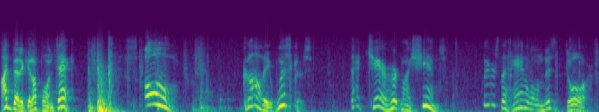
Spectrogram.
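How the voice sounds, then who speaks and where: An actor playing an eager, curious boy radio operator with excitable exclamations in a 1930s radio serial. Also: high-pitched, takes it slowly, pauses often, slight background noise, exaggerated voice. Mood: alarmed, excited. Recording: dull, muffled 1930s radio recording.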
